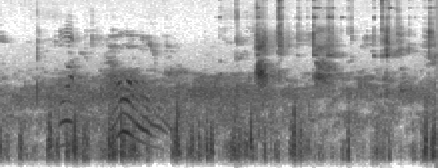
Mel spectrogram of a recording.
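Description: An indistinct voice without clear words, with scattered short clicks.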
